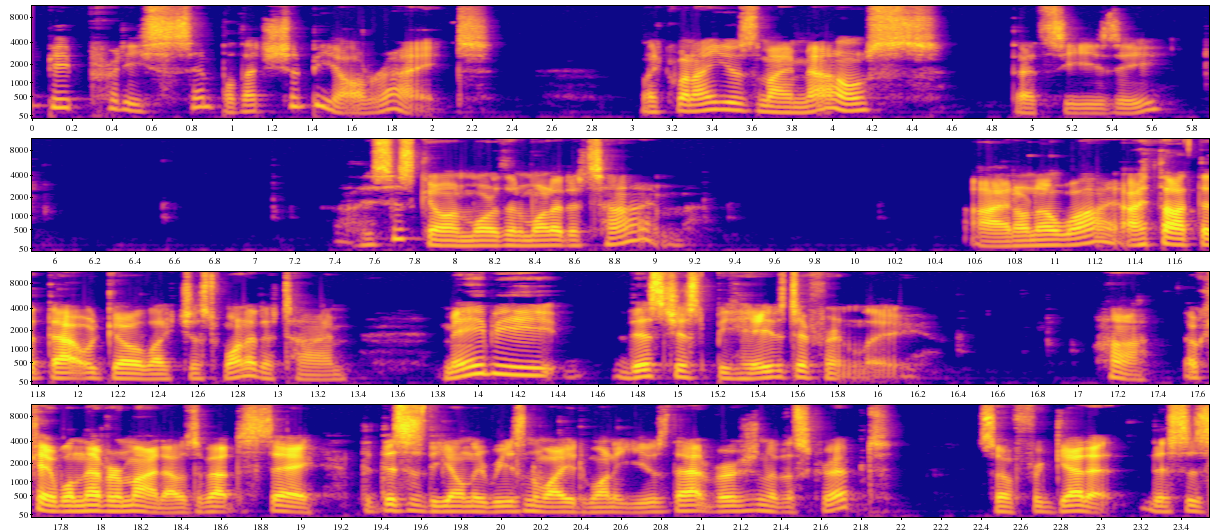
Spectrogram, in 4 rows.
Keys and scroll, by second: 5.8 F11, 6.4 F12, 7.1 F11, 7.7 F11, 8.4 F12, 9.2 F12, 9.9 F12, 16.8 F11, 17.2 F11, 19.3 F11, 19.7 F12, 20.0 F11, 20.3 F12.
